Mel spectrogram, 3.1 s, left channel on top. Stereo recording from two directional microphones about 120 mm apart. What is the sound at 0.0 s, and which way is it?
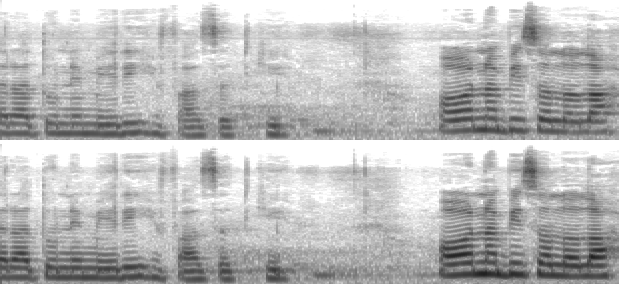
A woman's voice, 40° right (ahead or behind).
